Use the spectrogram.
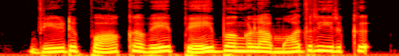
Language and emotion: Tamil, fearful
